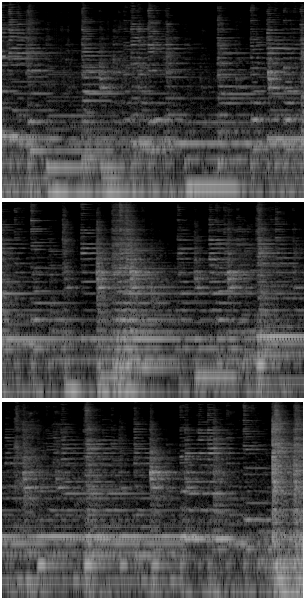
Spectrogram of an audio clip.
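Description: Live Argentine tango music played on acoustic guitar: plucked notes and strummed chords, with long held notes underneath.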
